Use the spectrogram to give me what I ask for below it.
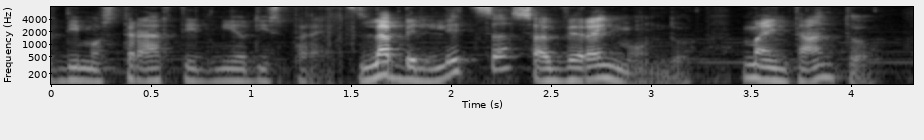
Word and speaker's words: bellezza: le parole che terminano in essa etc etc etc vanno pronunciate con la è chiusa ed infatti si dice ribrezzo attrezzo vezzo battezzo debolezza bellezza tristezza finezza e così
